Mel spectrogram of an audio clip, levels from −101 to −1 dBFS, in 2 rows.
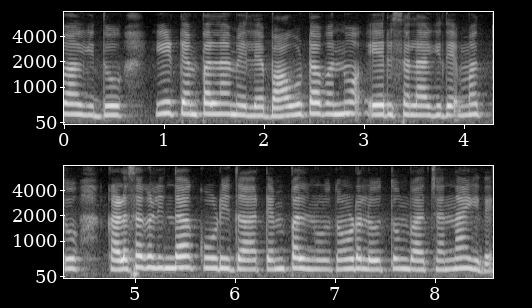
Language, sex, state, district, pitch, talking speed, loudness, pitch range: Kannada, female, Karnataka, Shimoga, 260 Hz, 100 wpm, -21 LUFS, 245-275 Hz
